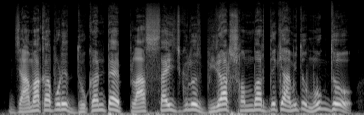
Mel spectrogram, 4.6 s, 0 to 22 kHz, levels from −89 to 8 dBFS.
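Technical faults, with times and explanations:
No technical faults can be heard in this speech.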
